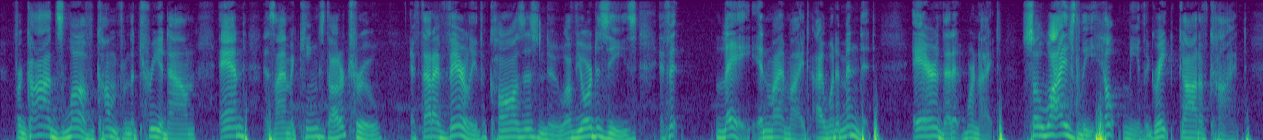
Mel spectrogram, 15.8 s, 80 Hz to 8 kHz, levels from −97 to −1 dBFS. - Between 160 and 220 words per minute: Yes, average, 195 wpm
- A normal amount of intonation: No, wide, 6.8 semitones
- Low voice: Yes, low, 125 Hz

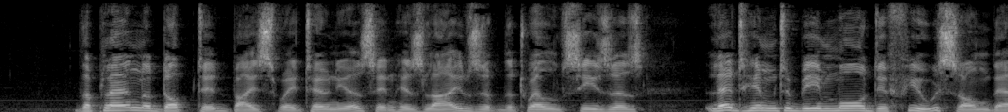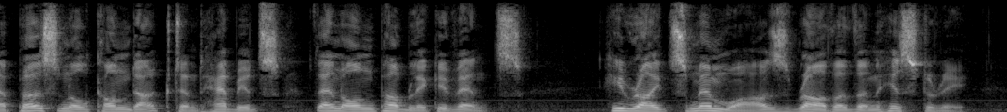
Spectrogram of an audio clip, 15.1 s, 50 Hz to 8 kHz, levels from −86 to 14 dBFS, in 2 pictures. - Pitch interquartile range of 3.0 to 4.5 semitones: No, wide, 5.6 semitones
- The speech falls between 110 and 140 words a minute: Yes, slow, 135 wpm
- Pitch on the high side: No, low, 125 Hz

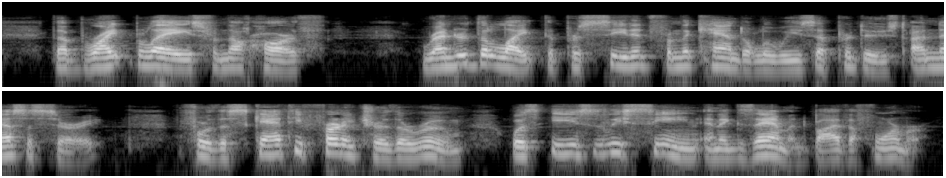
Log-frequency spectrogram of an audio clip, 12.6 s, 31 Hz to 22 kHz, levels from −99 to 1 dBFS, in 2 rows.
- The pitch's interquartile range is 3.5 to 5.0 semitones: Yes, average, 4.2 semitones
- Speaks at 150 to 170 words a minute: Yes, average, 155 wpm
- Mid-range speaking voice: Yes, medium, 150 Hz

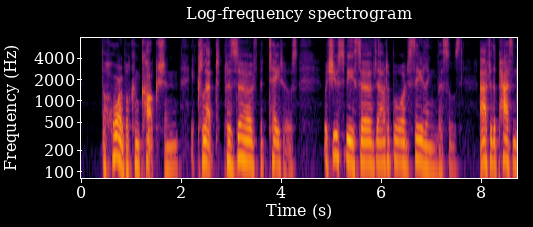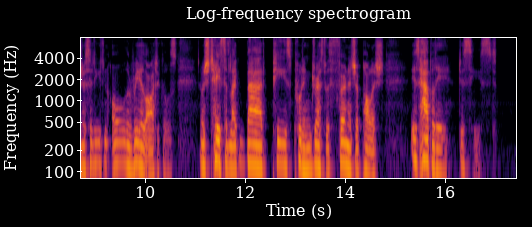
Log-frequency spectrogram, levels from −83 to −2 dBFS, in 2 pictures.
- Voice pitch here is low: Yes, low, 120 Hz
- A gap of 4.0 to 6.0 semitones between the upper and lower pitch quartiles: No, average, 3.1 semitones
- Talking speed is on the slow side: Yes, slow, 130 wpm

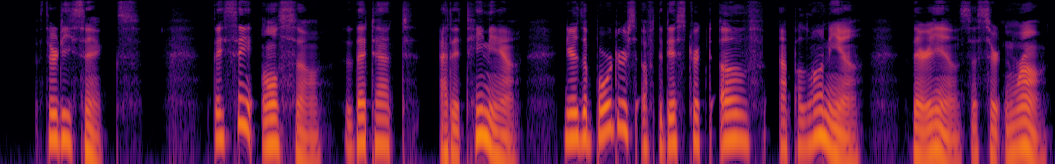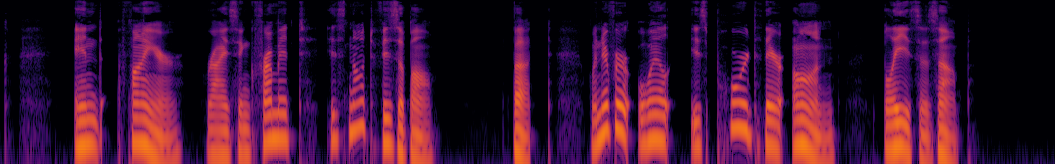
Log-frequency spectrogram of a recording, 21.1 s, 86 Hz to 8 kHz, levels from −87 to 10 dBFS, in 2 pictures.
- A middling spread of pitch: No, wide, 7.4 semitones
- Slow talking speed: Yes, slow, 100 wpm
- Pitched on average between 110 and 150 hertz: Yes, low, 135 Hz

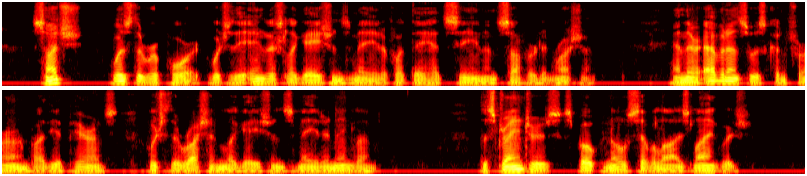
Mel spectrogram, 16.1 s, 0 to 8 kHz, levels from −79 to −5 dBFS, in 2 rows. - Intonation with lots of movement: Yes, wide, 5.8 semitones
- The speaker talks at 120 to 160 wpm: Yes, average, 145 wpm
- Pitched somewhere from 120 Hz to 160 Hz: No, very low, 75 Hz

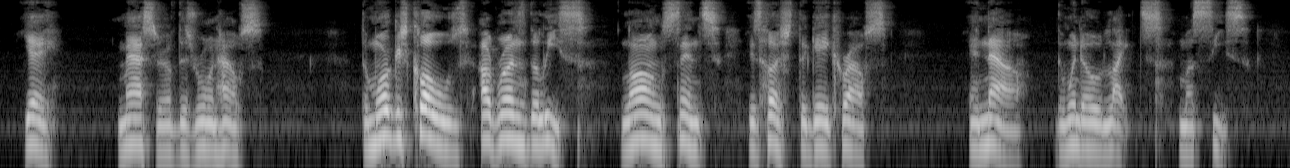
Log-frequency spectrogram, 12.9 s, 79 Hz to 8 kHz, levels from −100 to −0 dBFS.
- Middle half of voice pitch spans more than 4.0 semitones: No, average, 3.2 semitones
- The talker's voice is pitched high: No, medium, 140 Hz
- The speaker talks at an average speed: No, slow, 120 wpm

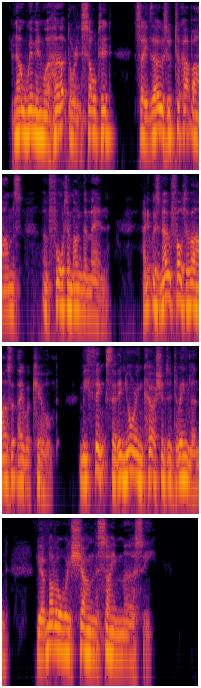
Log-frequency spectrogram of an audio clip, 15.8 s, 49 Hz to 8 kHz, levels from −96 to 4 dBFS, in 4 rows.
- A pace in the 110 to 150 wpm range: No, average, 165 wpm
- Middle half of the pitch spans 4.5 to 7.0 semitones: No, average, 2.9 semitones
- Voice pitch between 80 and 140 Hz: Yes, low, 135 Hz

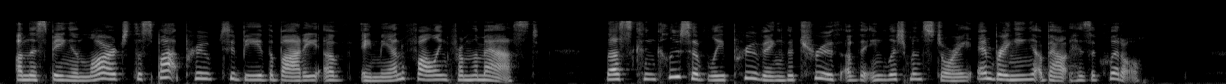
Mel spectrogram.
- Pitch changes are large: No, average, 3.8 semitones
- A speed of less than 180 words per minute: Yes, average, 160 wpm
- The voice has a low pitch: No, high, 215 Hz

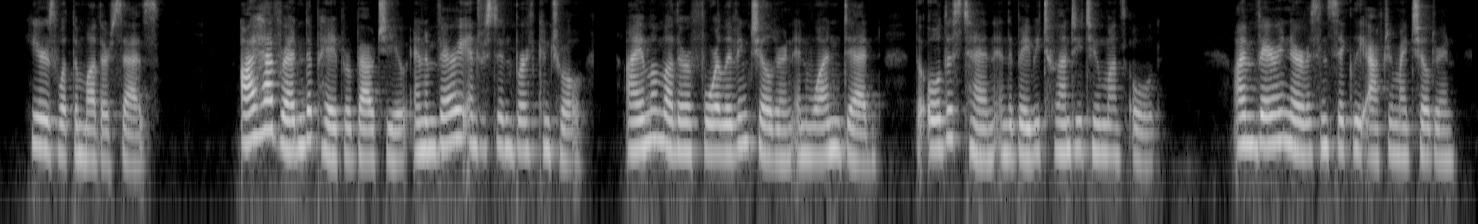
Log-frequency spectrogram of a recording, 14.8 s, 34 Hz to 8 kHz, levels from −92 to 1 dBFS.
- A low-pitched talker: No, high, 200 Hz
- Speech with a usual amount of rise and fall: Yes, average, 3.4 semitones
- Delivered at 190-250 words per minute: Yes, average, 200 wpm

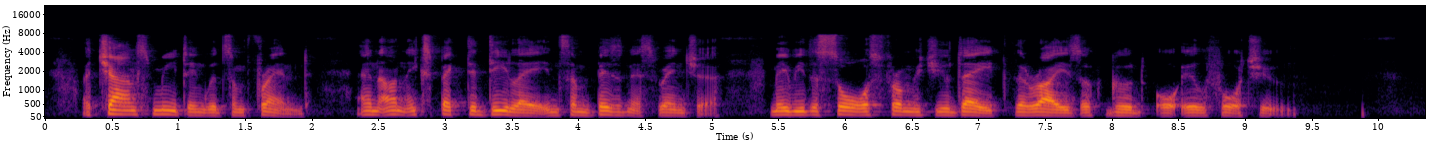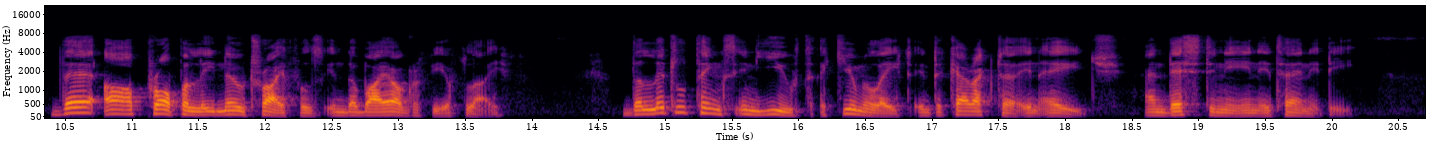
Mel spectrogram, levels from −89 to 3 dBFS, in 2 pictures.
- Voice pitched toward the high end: No, low, 120 Hz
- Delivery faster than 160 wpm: No, average, 150 wpm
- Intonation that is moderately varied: Yes, average, 4.4 semitones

